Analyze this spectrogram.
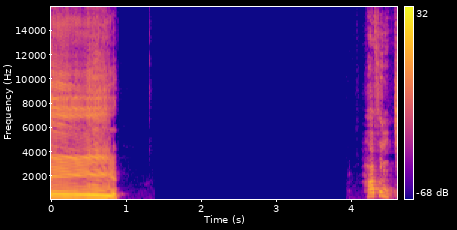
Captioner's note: silence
